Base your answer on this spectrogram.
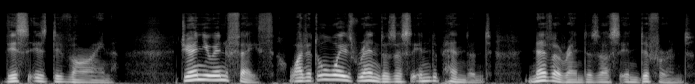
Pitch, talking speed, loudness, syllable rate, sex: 135 Hz, 130 wpm, -18 LUFS, 5.3 syllables/s, male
